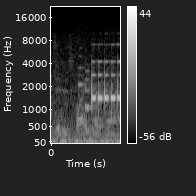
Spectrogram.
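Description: A telephone starts ringing with an electronic warble of short, evenly spaced pulses, close and clear, after a moment of faint low voices.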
